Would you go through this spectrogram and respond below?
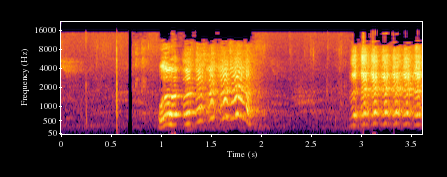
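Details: A goat gives two loud, nasal, quavering bleats separated by a short pause.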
